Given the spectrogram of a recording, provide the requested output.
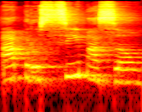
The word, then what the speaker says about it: aproximação: Então, palavras com X com som de SS. Aproximação.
